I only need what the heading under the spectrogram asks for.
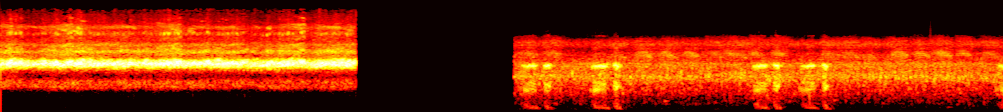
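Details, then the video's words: Frogs calling: a dense, steady high-pitched chorus fills the first three seconds, then cuts to a short silence, followed by bursts of rapid, raspy croaks over a constant background hiss. "Frog sounds!"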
